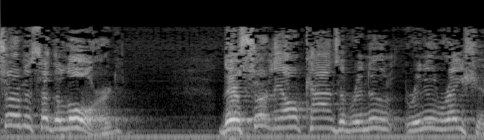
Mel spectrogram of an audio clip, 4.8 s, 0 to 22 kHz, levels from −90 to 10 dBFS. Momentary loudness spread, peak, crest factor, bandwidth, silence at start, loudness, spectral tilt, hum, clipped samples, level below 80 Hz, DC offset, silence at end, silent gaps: 13 LU; -4 dBFS; 18 dB; 11.5 kHz; 0 s; -21 LUFS; -2.5 dB/octave; none; under 0.1%; -40 dBFS; under 0.1%; 0 s; none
